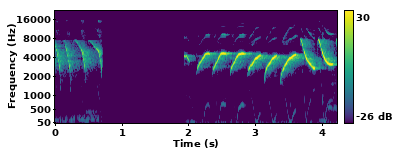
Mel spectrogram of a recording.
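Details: Canary song: a short run of falling whistles, a pause of over a second, then a fast train of rising-falling slurred notes repeated about four times a second, ending in higher swoops.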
